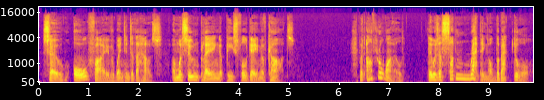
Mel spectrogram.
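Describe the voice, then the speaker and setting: A man's voice: on the low side, very animated, moderate pace, a little hiss or hum. A man playing the narrator of a children's adventure audio drama. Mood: storytelling. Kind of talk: scripted children's story narration.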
